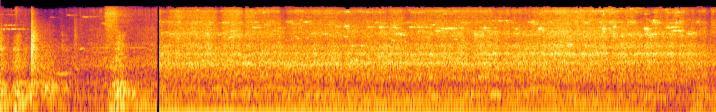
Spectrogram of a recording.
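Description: Rocks grind and scrape under a bulldozer blade.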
